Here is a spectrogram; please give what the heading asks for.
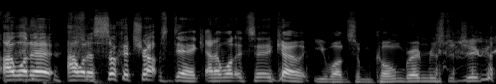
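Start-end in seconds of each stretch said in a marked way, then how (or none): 3.1-4.9 put-on gentle giant voice, lower and quieter. Joking about wanting to sound like John Coffey in Green Mile. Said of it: "I want my dick to sound like John Coffey in Green Mile".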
